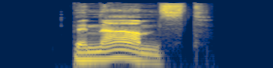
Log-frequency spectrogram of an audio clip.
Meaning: second-person singular preterite of benehmen
- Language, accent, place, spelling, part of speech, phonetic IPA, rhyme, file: German, Germany, Berlin, benahmst, verb, [bəˈnaːmst], -aːmst, De-benahmst.ogg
